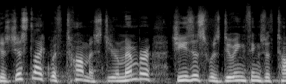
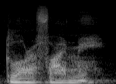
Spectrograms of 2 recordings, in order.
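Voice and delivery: low, slow and soft; hushed promise; 9 semitones lower, 7 dB quieter than usual. Acted. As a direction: let the promise sink to a murmur. Jesus reassures Peter.

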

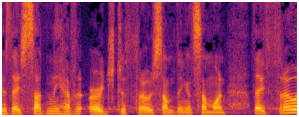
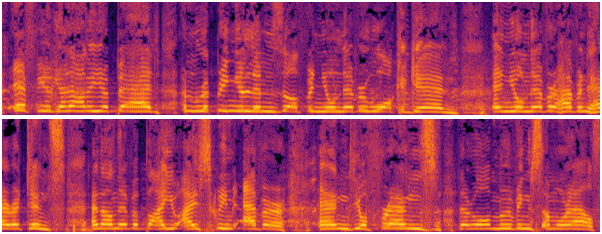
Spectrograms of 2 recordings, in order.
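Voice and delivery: much higher mock-furious threats; empty threats; 9 semitones higher than usual. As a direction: rattle off over-the-top threats. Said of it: "the threatening thing".

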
